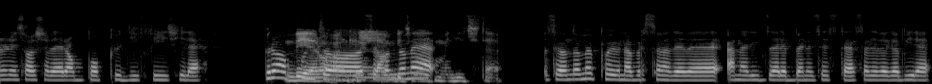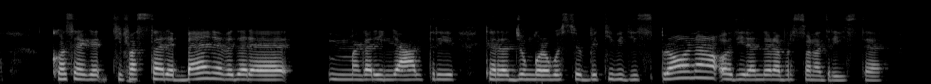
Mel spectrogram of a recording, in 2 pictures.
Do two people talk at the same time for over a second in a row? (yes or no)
yes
